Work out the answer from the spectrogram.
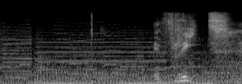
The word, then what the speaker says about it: Ifrit: Ifrit, I believe is how you technically supposed to pronounce it.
